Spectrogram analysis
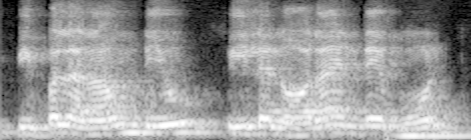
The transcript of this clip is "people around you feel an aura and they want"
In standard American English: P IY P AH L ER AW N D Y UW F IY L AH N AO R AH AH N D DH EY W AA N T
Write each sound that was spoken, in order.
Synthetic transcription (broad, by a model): P IY P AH L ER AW N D Y UW F IY L AH N AO R AH AH N D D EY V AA N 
